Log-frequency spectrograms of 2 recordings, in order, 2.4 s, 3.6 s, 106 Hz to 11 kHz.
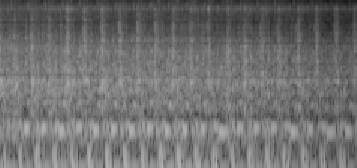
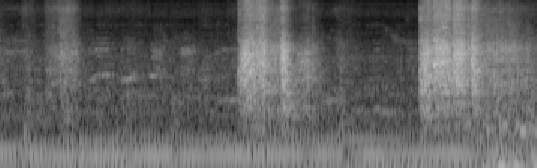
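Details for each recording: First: Honda TMX 125 single-cylinder, warm, before tune-up: fast, sharp light ticking over an uneven, lumpy idle that isn't steady; loose valve clearance, idle RPM needing adjustment; valve tappet tick with rough idle. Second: Honda TMX 125 single-cylinder after tune-up for ticking and poor idle, idle RPM raised; catches after cranking, settles into steady even putt, ticking cleaned up: normal idle.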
